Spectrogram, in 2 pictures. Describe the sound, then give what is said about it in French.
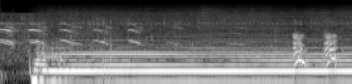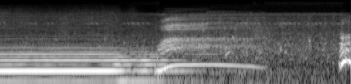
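A boat horn sounds one long, deep, steady blast lasting about five seconds before cutting off, with a few high chirping calls heard faintly around it. “Ah, ça, c'est un bateau.”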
